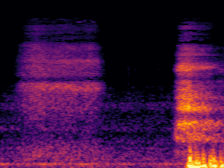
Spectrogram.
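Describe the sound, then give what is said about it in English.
A deep breath: a soft, airy inhale lasting about a second, a short pause, then a louder, rougher exhale through the nose and mouth, with no talking. “I want you to take a deep breath with me here.”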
